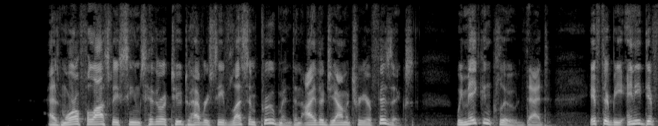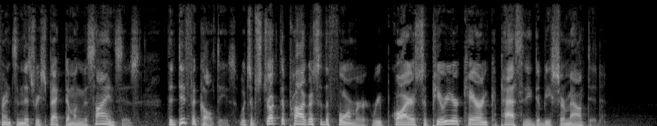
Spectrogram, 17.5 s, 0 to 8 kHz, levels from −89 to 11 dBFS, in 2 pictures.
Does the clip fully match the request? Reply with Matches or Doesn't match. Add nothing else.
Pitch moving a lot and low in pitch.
Matches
